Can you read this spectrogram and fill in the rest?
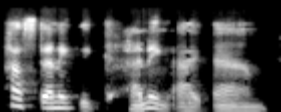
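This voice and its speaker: A woman's voice: very deep voice, expressive, normal speed, darkish tone, voice pushed down, exaggerated voice. A woman voicing a sly, greedy old male wolf in a storybook, with a gloating, theatrical manner. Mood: scheming.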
